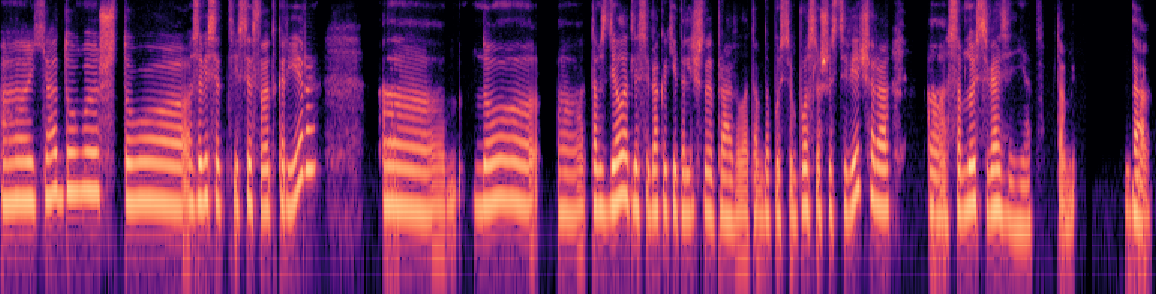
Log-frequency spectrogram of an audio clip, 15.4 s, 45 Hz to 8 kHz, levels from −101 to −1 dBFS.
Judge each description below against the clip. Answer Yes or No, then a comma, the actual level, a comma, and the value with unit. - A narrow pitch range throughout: No, average, 3.0 semitones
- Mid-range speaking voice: No, high, 210 Hz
